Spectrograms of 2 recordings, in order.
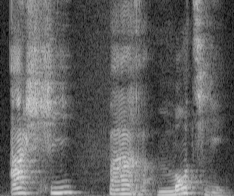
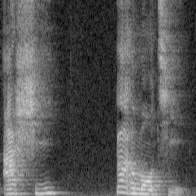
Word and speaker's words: hachis parmentier: très important en france vous avez ensuite le hachis parmentier le hachis parmentier le hachis parmentier c'est de la viande hachée avec des pommes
